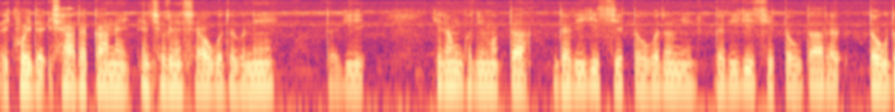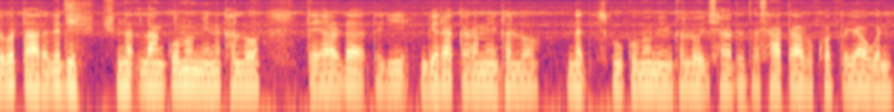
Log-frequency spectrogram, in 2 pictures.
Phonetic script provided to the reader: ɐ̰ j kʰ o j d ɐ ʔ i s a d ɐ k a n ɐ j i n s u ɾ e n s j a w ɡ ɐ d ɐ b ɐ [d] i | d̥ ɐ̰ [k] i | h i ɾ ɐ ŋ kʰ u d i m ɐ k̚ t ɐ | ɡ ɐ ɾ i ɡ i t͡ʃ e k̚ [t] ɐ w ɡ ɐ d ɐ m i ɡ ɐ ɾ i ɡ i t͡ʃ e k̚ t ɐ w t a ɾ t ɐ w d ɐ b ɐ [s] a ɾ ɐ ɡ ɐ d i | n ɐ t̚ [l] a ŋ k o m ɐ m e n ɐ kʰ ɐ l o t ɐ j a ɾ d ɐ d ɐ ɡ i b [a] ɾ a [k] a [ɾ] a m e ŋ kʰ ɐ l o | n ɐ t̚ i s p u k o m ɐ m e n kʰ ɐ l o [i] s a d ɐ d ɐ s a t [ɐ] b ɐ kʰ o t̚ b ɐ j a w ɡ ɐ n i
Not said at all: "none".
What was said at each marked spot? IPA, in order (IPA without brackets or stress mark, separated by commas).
n, ɡ, t, t, l, e, k, ɾ, i, a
